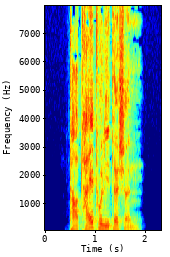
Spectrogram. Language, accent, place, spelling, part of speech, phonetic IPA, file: German, Germany, Berlin, parteipolitischen, adjective, [paʁˈtaɪ̯poˌliːtɪʃn̩], De-parteipolitischen.ogg
- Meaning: inflection of parteipolitisch: 1. strong genitive masculine/neuter singular 2. weak/mixed genitive/dative all-gender singular 3. strong/weak/mixed accusative masculine singular 4. strong dative plural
